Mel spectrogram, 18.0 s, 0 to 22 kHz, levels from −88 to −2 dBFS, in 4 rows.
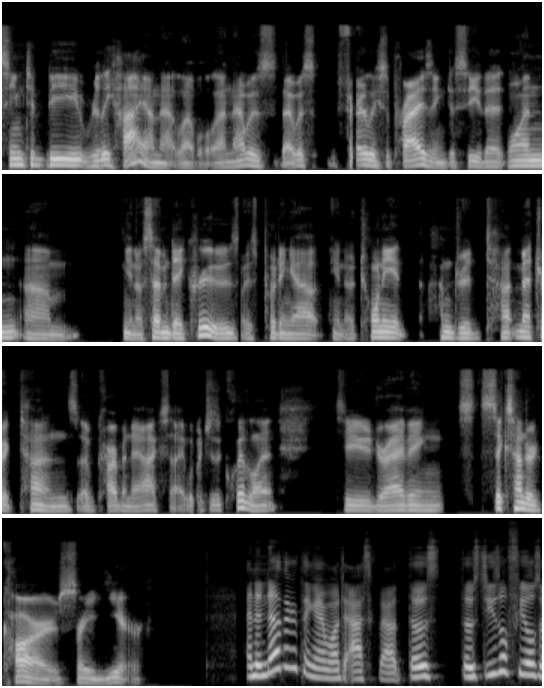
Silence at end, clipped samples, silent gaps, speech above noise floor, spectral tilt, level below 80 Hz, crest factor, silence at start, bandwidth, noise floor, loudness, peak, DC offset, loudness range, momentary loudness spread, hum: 0 s; under 0.1%; none; 44 dB; -5.5 dB/octave; -64 dBFS; 22 dB; 0 s; 13 kHz; -72 dBFS; -28 LUFS; -6 dBFS; under 0.1%; 3 LU; 11 LU; none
